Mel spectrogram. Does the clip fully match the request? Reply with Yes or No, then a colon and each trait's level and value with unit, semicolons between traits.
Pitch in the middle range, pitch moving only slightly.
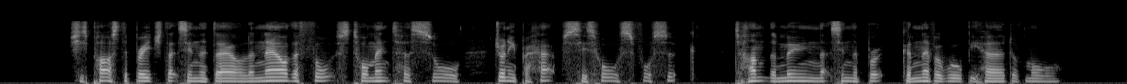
Yes: medium, 150 Hz; narrow, 2.3 semitones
